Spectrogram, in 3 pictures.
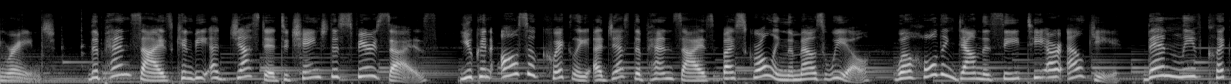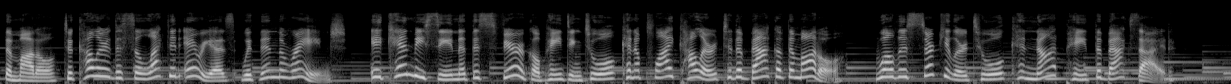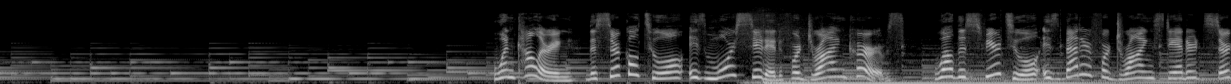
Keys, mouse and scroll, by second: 1.5 click, 3.4 click, 6.5-7.2 ctrl+scroll, 11.7-12.1 scroll, 12.1 click, 16.4 right click, 17.7 right click, 21.8 click, 23.4 scroll, 24.6 click, 25.5 click, 27.2 right click, 29.3 ctrl+z, 30.9-31.2 scroll, 31.2 click, 31.9 click, 32.8 click, 35.6 click, 36.4 click.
